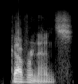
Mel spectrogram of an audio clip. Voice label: "governance", American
